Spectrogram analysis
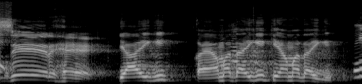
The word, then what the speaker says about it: قیامت: اصل جو اس کا تلفظ ہے وہ بھی ذہن میں رکھیں. کیا حق ہے؟ قیامت. کیا حق ہے؟ قیامت.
